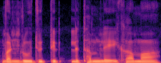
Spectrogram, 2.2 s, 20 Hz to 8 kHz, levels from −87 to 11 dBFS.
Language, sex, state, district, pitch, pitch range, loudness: Wancho, male, Arunachal Pradesh, Longding, 120 Hz, 115-125 Hz, -14 LUFS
